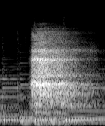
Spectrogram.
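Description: A deep, slow breath in and out, a brief soft voiced sound followed by a long breathy rush of air that gradually fades away.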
